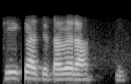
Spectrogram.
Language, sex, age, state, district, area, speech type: Bengali, female, 45-60, West Bengal, Dakshin Dinajpur, rural, conversation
